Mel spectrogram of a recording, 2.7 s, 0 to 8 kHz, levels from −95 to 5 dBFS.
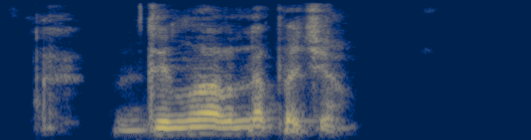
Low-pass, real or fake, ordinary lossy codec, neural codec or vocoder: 7.2 kHz; fake; AAC, 48 kbps; codec, 16 kHz, 8 kbps, FreqCodec, smaller model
